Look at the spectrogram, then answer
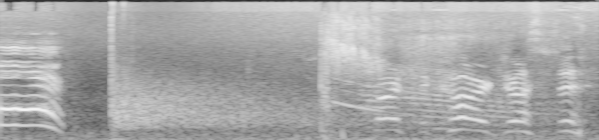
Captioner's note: gunshot cracking; bullets whizzing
